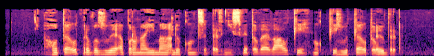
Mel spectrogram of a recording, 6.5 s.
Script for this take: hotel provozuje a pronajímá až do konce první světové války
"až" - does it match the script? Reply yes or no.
no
